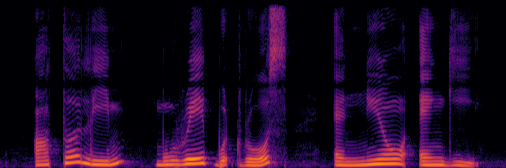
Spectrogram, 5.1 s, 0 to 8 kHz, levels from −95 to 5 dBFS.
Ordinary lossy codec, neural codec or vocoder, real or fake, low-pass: none; none; real; none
